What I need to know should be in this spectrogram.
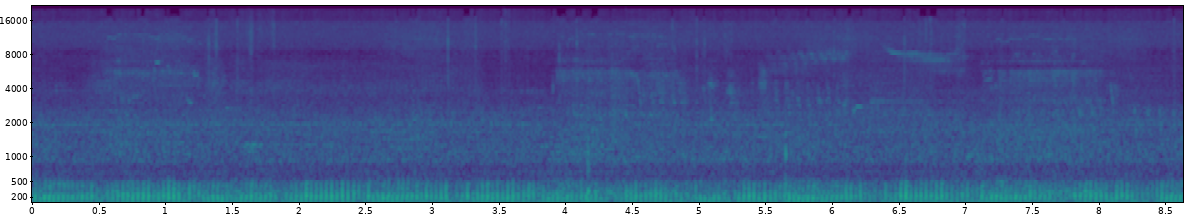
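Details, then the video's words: Purring of an African wildcat and kitten: a continuous low, throbbing rumble in even alternating breath cycles roughly once a second, rapid vibrato throughout, soft outdoor hiss behind. "African Wild Cat & Kitten Purrs"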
